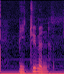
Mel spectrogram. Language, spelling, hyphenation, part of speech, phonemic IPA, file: Dutch, bitumen, bi‧tu‧men, noun, /ˌbiˈty.mə(n)/, Nl-bitumen.ogg
- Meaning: bitumen, mineral pitch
